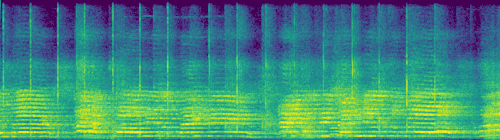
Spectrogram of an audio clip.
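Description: Church congregation singing a worship song in long held notes, over a steady beat of sharp taps.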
